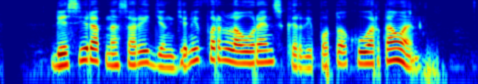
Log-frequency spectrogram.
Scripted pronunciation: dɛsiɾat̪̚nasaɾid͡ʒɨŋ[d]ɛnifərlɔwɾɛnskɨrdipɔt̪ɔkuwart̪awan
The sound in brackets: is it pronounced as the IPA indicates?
no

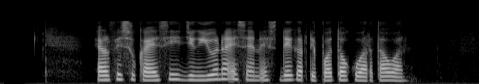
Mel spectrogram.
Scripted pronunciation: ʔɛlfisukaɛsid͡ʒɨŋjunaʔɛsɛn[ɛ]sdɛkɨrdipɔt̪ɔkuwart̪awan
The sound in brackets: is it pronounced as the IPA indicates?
yes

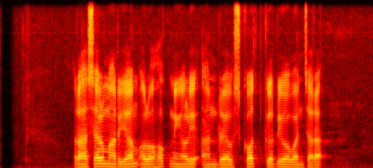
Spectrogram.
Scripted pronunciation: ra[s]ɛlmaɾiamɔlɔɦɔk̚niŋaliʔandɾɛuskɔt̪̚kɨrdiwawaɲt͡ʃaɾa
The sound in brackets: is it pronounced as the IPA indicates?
yes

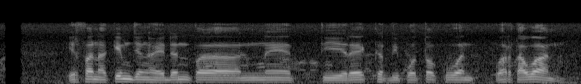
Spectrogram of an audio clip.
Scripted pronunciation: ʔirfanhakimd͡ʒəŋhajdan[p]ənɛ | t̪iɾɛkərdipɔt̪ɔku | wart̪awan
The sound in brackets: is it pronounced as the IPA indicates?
yes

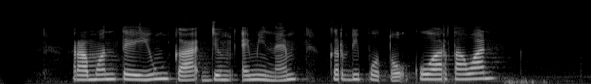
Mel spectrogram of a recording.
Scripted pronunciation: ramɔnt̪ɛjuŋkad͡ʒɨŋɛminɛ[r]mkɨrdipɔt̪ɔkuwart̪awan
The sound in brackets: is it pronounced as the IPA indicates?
no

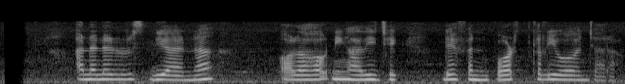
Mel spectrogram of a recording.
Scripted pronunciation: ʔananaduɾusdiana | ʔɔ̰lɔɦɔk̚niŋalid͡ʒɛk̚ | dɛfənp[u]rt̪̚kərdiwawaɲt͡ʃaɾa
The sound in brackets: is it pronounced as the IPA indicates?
no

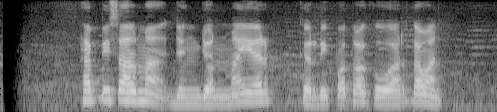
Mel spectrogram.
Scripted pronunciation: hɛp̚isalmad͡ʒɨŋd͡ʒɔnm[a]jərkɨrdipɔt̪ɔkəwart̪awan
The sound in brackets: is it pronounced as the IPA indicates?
yes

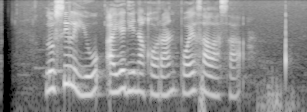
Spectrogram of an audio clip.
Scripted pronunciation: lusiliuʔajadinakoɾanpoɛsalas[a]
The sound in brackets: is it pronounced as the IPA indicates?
yes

